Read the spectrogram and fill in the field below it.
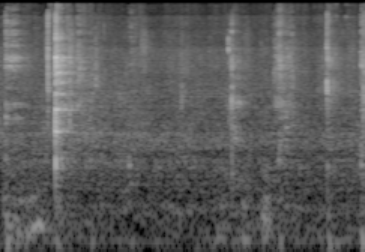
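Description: Vegetable salad being tossed in a bowl gives soft rustling with a few sharp utensil clicks and taps against the bowl, quiet and intermittent, with no voices.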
